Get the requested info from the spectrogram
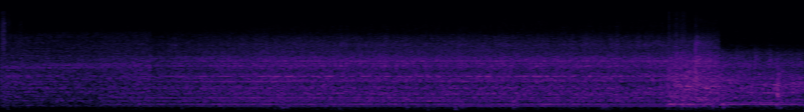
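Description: Droning electronic noise soundtrack: a dense hiss with several steady humming tones held underneath, slowly growing louder. There is a brief brighter swell near the end, and then the hiss suddenly turns duller.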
